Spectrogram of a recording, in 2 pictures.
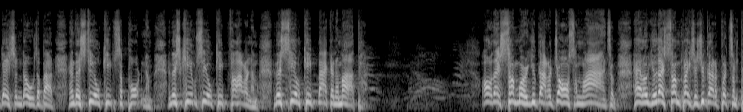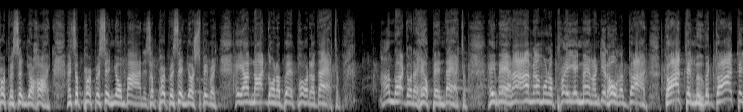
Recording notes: at the First Jesus Name Church of Benndale on the Wednesday night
